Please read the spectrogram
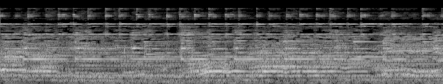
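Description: Temple bells rung rapidly and continuously during an aarti, giving a dense, unbroken ringing with many strokes each second.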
